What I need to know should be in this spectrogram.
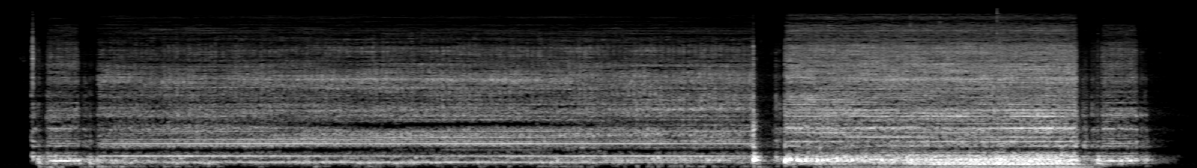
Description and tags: scanner NR
Recording of my HP Scanner. processed with Adobe Audition to remove some of the noise (worked quite well IMO)
gritty, noise, electric, household, processed, machine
